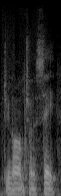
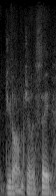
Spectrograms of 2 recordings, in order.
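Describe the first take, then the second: No difference in how they are said.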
